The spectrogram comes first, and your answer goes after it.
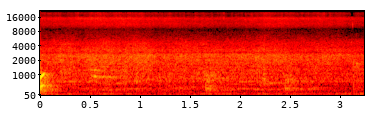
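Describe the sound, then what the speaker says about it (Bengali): Tarka masala spice blend sautéed and stirred in a pan for a vegetarian tarka dal, giving a soft, steady frying hiss with faint scraping, fairly quiet and continuous throughout. "এই তরকা মশলা দিয়েও আমি কিছুক্ষণ মশলাটাকে আবারও কষিয়ে নেব"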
